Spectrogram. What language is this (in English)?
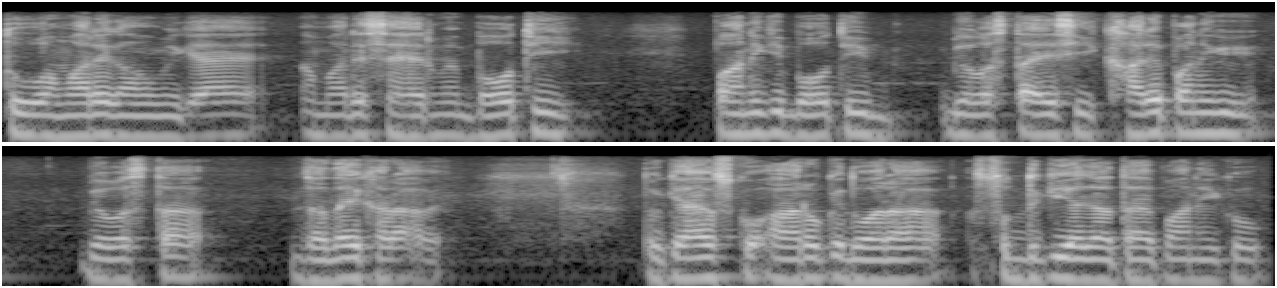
Hindi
